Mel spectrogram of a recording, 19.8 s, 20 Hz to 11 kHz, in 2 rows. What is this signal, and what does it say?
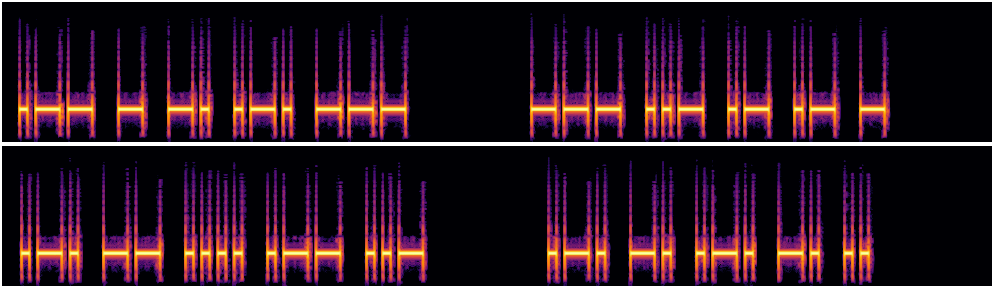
Morse code, heard as a keyed tone, about 15 wpm, 800 Hz. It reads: WTNRO OUAAT RMHWU RNRNI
